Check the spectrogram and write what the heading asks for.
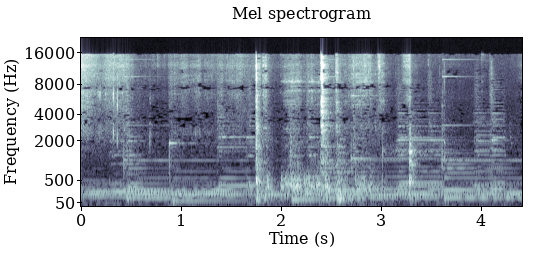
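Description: Background music with sustained notes and a slow-moving bass line, with a few light clinks and knocks as a metal drawknife is handled and set down on a wooden table.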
